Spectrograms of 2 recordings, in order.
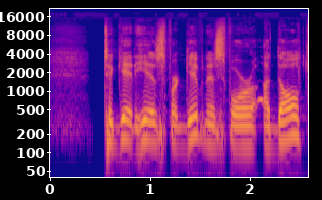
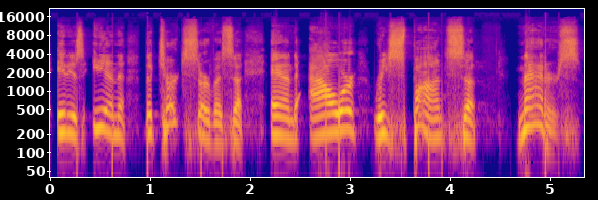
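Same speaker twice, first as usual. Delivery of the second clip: loud, higher preaching climax; full-force preaching; 5 semitones higher, 10 dB louder than usual. Acted. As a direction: build the altar call to a shout.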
